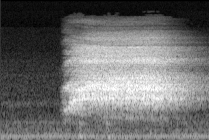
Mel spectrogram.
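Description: A person's harsh, hoarse scream from off-screen, starting about half a second in, held for about a second and then fading away.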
